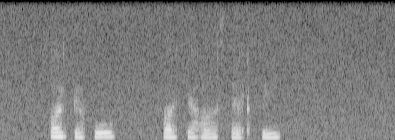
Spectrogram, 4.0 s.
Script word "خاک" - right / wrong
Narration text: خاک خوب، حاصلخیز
right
